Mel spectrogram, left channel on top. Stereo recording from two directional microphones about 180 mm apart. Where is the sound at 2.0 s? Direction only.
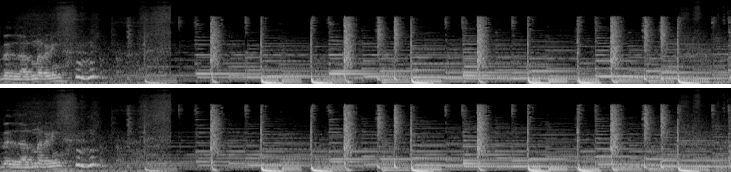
Centre (ahead or behind).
